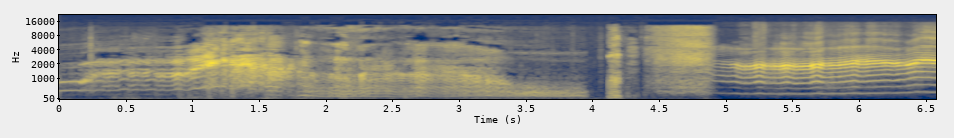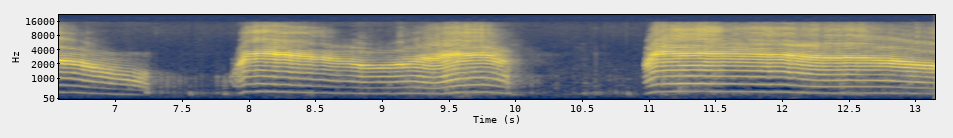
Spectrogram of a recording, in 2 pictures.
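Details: Angry cat with a rough, noisy hissing snarl at first, a sharp spit, then three loud, high, quavering yowls with brief pauses between them.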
